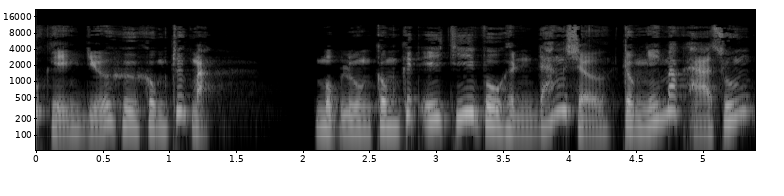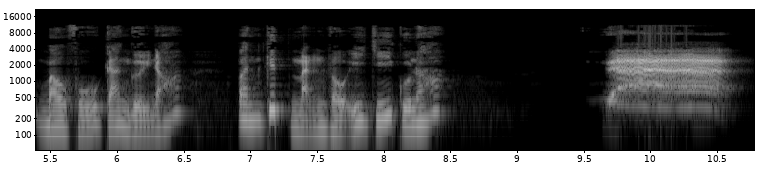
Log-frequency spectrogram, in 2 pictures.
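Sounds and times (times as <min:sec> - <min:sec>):
speech: 0:00.1 - 0:01.4, 0:02.1 - 0:08.6
creature howling in pain: 0:09.6 - 0:10.7.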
